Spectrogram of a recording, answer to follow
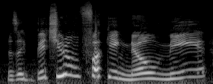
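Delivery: ordinary talk, nothing marked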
